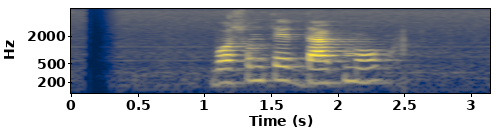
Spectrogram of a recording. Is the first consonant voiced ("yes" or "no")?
yes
